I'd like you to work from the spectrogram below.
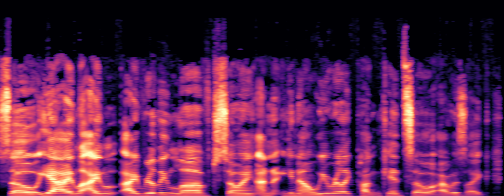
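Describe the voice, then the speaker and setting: A woman's voice: on the low side, steady tone, moderate pace, a bit bright, clear, resonant tone. A woman in her forties from Oregon, a podcast guest talking in loose, casual chat full of "like"s and the odd swear word. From Oregon, Pacific Northwest. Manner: loose and chatty, many "like"s and fillers, swears casually. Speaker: podcast guest, fashion designer.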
